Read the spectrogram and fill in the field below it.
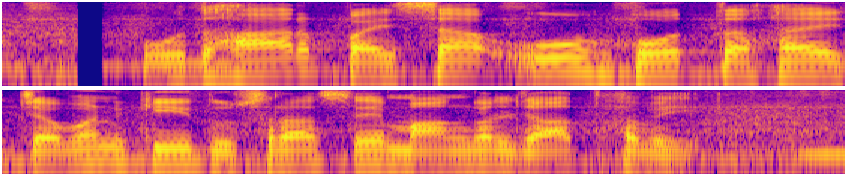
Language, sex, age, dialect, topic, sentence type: Bhojpuri, male, 25-30, Northern, banking, statement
